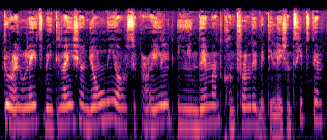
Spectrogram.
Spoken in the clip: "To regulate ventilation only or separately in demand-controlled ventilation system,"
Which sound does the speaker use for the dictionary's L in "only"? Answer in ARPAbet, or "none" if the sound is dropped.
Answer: none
